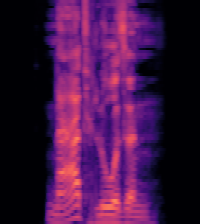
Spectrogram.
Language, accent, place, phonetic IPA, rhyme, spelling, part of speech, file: German, Germany, Berlin, [ˈnaːtloːzn̩], -aːtloːzn̩, nahtlosen, adjective, De-nahtlosen.ogg
- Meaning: inflection of nahtlos: 1. strong genitive masculine/neuter singular 2. weak/mixed genitive/dative all-gender singular 3. strong/weak/mixed accusative masculine singular 4. strong dative plural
